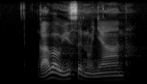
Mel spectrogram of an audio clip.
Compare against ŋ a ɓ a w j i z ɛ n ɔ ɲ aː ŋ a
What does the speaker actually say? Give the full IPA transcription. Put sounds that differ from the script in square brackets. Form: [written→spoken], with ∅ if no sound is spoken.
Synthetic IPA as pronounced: ŋ a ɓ a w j i [z→s] ɛ n ɔ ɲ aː [ŋ→n] a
